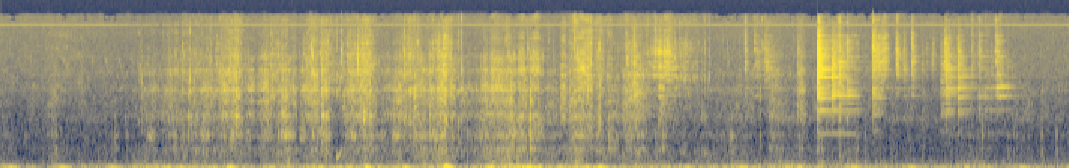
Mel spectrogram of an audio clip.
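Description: Lake water splashing and sloshing as a perforated stainless-steel sand scoop is worked through the water and lifted, the water running out through its holes. Near the end come two short bursts of clinking and rattling as the scoop's contents are sifted by hand.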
